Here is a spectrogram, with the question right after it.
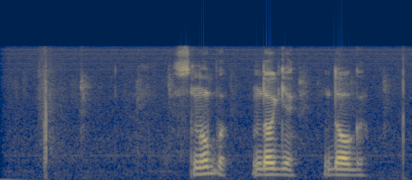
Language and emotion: Russian, neutral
